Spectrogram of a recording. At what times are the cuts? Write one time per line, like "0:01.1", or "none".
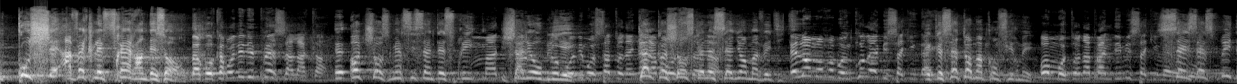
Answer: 0:02.3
